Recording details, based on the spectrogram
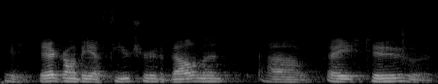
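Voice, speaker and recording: Plain-spoken man with mid-pitched voice. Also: fairly even intonation, unhurried, warm tone, a little hiss or hum, poor audio. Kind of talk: informal meeting questions.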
